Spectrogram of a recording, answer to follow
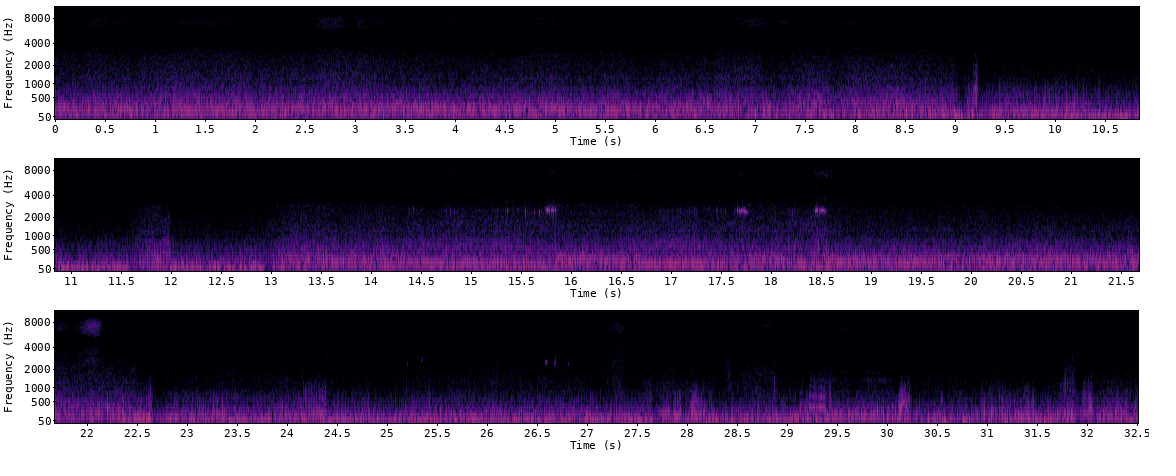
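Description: Wind rushing over a camera microphone during flight under a parachute canopy: a steady low rumble with faint humming tones coming and going.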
